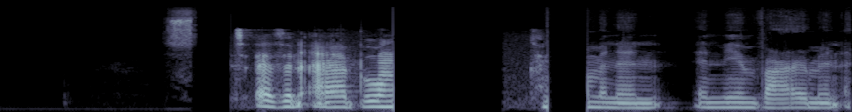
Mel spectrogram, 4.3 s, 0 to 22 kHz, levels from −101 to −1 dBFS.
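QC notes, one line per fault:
0.96–2.95 s, input switched to a poorer device: a 200 ms gap, then duller, boxier speech with nothing above 7.3 kHz, a new noise floor about 35 dB down, and a roughly 5 dB level shift. Likely a narrower-band microphone taking over. On a spectrogram the upper band stops flat at 7.3 kHz, and the waveform shows a brief gap and a step in amplitude.
1.98–2.53 s, stream reconnect: 540 ms of dead silence, then the speech resumes roughly 0.4 s further on, skipping material, as a fresh decoder restarts and fades in. The waveform flatlines across the gap, and the spectrogram shows a blank vertical strip with a soft onset afterward.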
